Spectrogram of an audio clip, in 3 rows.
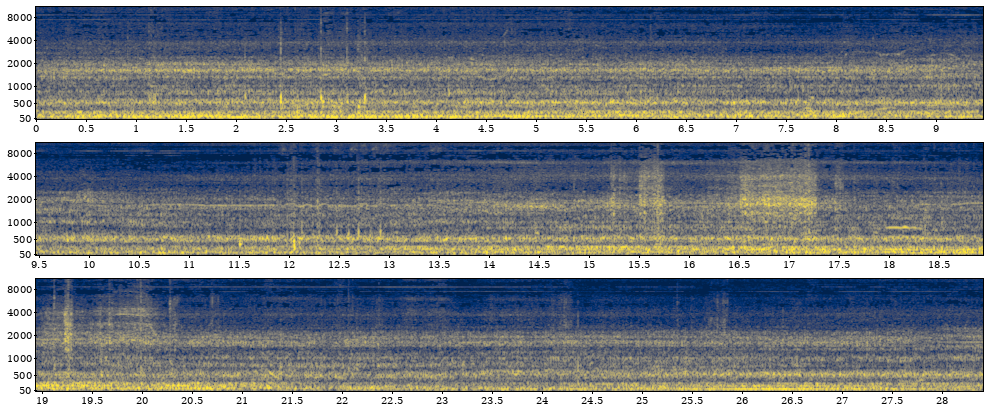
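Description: Remote-control model Cat 336D excavator running steadily while it digs and loads soil, a continuous engine-like hum. Two short bursts of noise come a little past the middle.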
